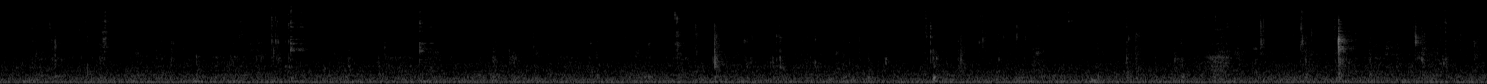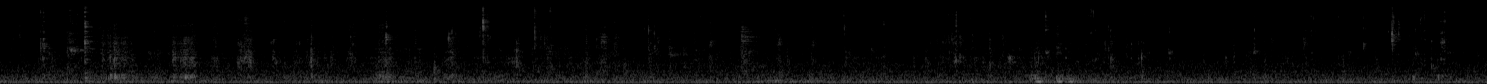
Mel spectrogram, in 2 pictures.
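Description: A man chewing food at close range, with scattered faint clicks and crunches over a faint steady low hum.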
